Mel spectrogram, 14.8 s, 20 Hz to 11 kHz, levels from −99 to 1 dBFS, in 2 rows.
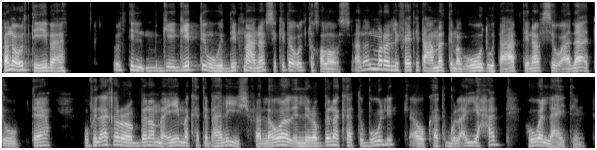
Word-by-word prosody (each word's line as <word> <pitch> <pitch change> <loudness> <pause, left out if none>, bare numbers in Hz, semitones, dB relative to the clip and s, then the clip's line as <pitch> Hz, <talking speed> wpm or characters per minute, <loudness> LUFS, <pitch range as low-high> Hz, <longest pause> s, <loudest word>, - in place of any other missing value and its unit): فأنا - - +6
قُلت 175 -4 +2
إيه 140 +2 +3
بقى، 130 -1 +1 0.6
قُلت 175 +1 -8
ال 140 -4 -3
ج 150 +1 -2
جِبت 180 +4 +1
وادّيت 150 +1 0
مع 155 - +4
نَفسي 155 +4 -1
كده، 170 - 0
وقُلت 160 -2 -3
خلاص، 110 -4 -2
أنا 190 - -2
المرّة 205 -2 +4
اللي 175 -3 0
فاتت 160 +1 0
عملت 140 +4 +2
مجهود 130 +5 +1
وتعبت 125 -1 +1
نَفسي 135 +3 0
وقلقت 135 +3 +2
وبتاع، 130 +6 -3 0.4
وفي 135 +3 -3
الآخر 180 +3 +2
ربنا 155 +1 +3
ما 140 -5 0
إيه، 150 +4 +1
ما 140 -3 -1
كتبهاليش. 130 +1 -4
فاللي 120 +1 -2
هو 170 +4 +6
اللي 125 0 0
ربنا 130 +7 +3
كاتبه 145 +3 -3
لِك 205 +1 -7 0.2
أو 115 -1 0
كاتبه 125 +2 -6
لأي 145 +4 -2
حد 185 +5 -5 0.4
هو 150 +3 +3
اللي 125 -8 0
هيتم. 100 -1 -8
140 Hz, 180 wpm, -23 LUFS, 125-160 Hz, 0.6 s, فأنا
